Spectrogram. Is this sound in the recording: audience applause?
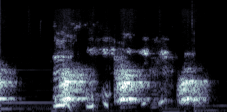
no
